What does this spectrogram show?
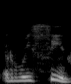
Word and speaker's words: receipt: is mute you say receip receip receip exactly the letter P P is mute you don't say it receipt okay receip receit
